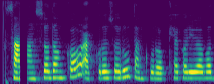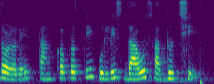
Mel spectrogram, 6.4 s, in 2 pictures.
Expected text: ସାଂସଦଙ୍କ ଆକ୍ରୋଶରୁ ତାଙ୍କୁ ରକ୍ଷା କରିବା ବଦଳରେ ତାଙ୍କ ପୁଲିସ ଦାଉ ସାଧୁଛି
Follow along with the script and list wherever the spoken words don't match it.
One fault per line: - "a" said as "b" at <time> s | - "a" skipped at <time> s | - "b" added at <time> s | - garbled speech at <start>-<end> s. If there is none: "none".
- "ପ୍ରତି" added at 4.2 s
